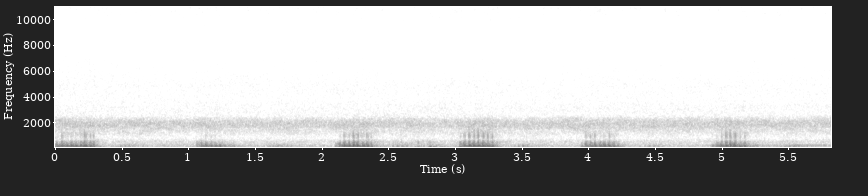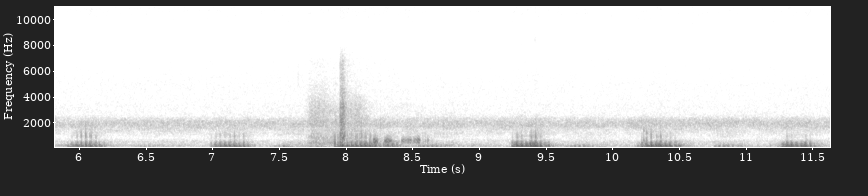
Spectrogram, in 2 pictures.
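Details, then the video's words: A domestic cat's rarely audible purring: low rumbling bursts pulse steadily about once a second, rising and falling with each breath, with a brief sharper noise near the eighth second over faint steady background hiss. "rare audible purring"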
